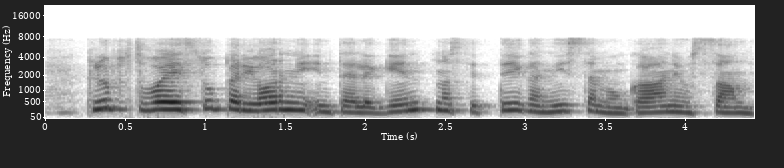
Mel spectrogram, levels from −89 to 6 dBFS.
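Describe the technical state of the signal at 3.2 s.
At 3.2 s the speech is intact, with no dropout, glitch or distortion; it has passed through a call path whose codec fits G.722, which is why nothing sounds above 8 kHz.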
